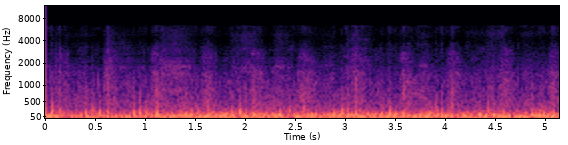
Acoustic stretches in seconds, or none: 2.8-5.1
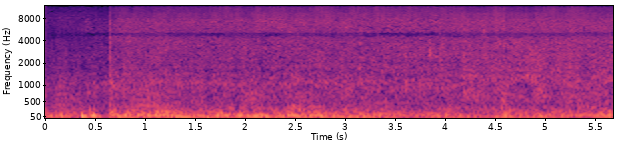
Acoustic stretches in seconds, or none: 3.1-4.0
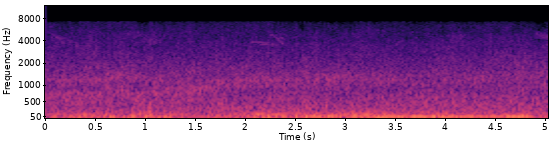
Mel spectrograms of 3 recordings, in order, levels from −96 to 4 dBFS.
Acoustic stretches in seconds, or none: 0.0-0.5; 1.2-2.4; 3.3-3.9

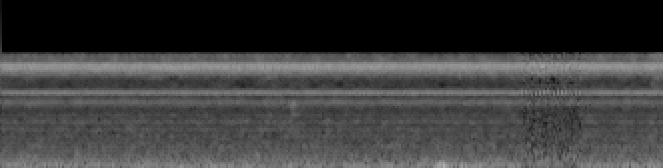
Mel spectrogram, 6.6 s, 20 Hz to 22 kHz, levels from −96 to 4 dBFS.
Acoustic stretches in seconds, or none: 5.2-5.8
